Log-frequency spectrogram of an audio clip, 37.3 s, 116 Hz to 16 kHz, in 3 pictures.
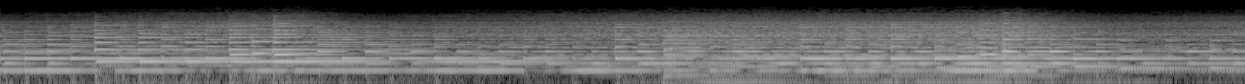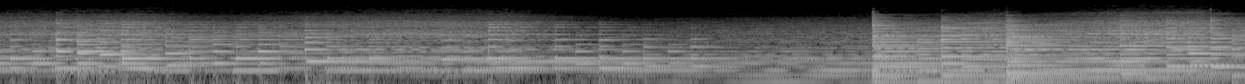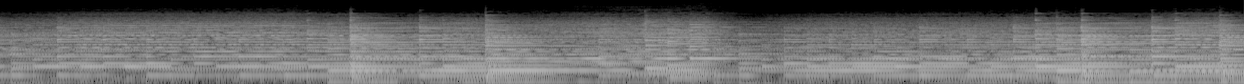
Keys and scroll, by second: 0.8 BackSpace, 15.3 BackSpace, 16.3 BackSpace, 17.3 BackSpace, 20.3 BackSpace, 21.1 BackSpace, 21.7 BackSpace, 22.8-24.3 typing.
